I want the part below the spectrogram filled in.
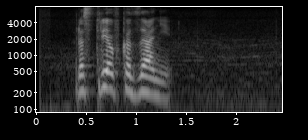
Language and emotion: Russian, angry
